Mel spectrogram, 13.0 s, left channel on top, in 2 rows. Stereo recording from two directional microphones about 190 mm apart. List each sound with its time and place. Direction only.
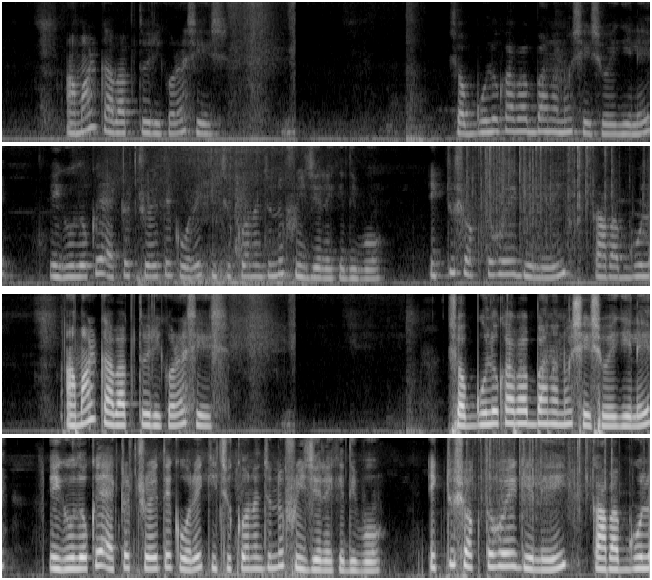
0.6 s a woman's voice: 50° right (ahead or behind)
4.4 s a woman's voice: 50° right (ahead or behind)
12.4 s speech: 65° right (ahead or behind)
